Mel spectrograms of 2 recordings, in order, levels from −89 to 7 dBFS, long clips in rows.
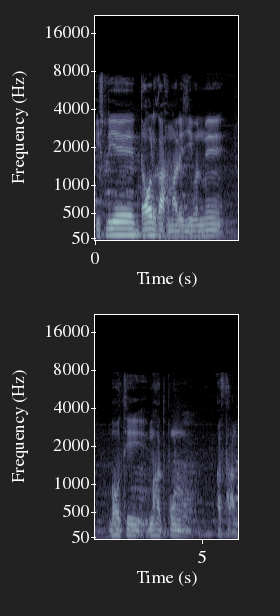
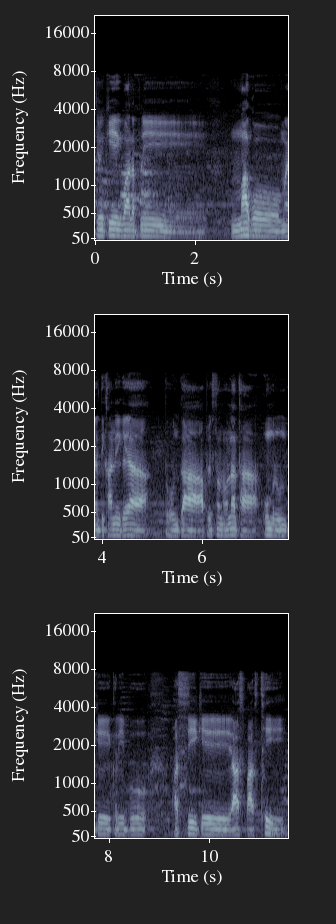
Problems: echo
